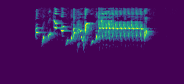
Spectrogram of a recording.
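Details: European goldfinch song: a quick burst of high, liquid twittering notes sliding up and down, then a fast run of rapidly repeated bright chips ending abruptly after under two seconds, over a quiet background.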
